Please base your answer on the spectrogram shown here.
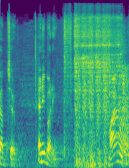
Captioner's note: exhales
